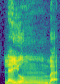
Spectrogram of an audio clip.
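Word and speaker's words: لينب: So we have over here layumba, layumba. The noon is turned into mim. And thereafter, you have to apply ghunna. And only after the ghunna, you pronounce the active ba.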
